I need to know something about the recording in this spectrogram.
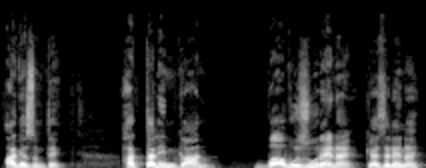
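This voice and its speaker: A woman teaching a group of children, asking them questions and repeating their answers, and drawing out key words slowly. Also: fairly high pitch, lively intonation. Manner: asks a question, then repeats the answer back. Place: room with children and a passed microphone.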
